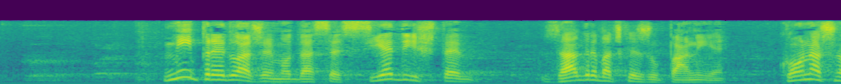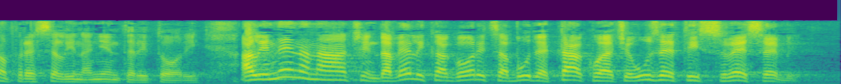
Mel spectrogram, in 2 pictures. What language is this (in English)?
Croatian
